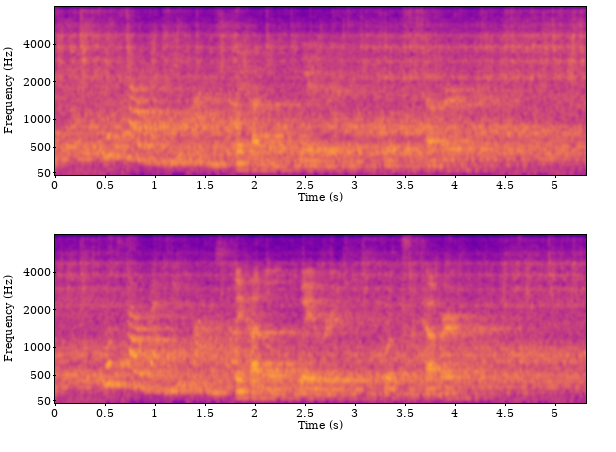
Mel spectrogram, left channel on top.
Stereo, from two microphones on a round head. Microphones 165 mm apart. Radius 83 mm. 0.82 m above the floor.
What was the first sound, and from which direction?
A woman speaking, 10° right (ahead or behind).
